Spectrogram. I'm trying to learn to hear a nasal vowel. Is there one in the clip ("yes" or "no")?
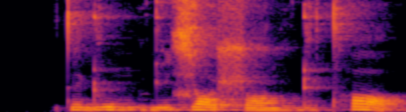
yes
